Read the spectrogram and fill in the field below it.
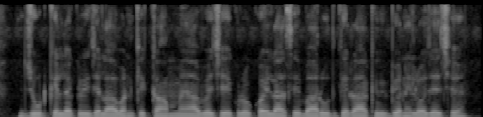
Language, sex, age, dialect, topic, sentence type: Maithili, male, 25-30, Angika, agriculture, statement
